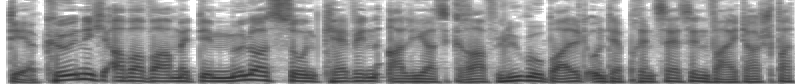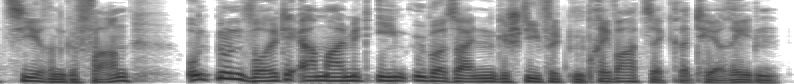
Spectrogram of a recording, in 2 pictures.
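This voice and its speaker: A man's voice: lowish voice, a little fast, no echo, studio quality. Man reading a comic fairy tale. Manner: playful, expressive storytelling. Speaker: narrator.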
